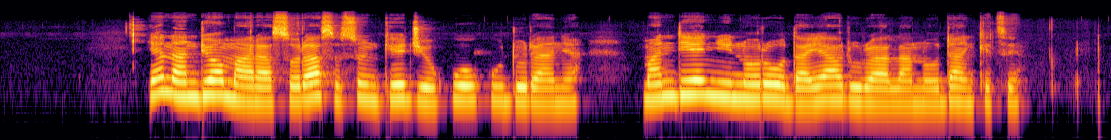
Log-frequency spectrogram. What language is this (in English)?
Igbo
